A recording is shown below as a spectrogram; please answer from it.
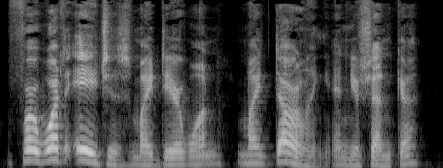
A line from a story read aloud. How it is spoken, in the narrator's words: faltered the old woman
